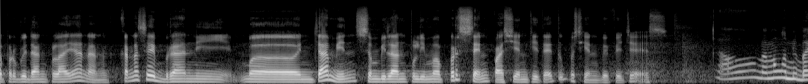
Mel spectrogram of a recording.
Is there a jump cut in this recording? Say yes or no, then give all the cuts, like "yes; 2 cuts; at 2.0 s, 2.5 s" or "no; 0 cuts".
no; 0 cuts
